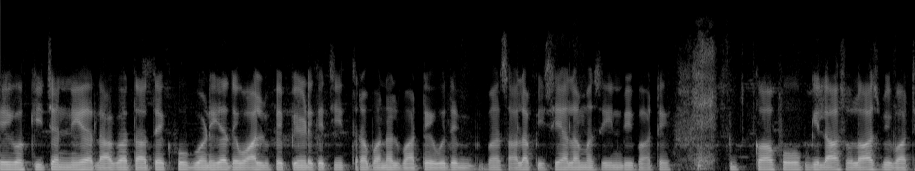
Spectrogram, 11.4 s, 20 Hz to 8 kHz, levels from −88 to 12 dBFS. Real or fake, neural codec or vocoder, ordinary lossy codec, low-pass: real; none; none; 7.2 kHz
